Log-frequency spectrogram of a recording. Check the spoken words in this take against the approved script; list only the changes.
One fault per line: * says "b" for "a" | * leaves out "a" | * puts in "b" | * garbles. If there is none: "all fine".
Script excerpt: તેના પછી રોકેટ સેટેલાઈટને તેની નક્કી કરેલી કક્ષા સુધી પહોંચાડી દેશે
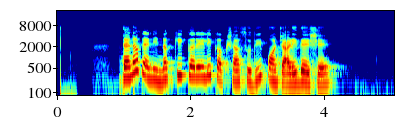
* leaves out "પછી રોકેટ સેટેલાઈટને"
